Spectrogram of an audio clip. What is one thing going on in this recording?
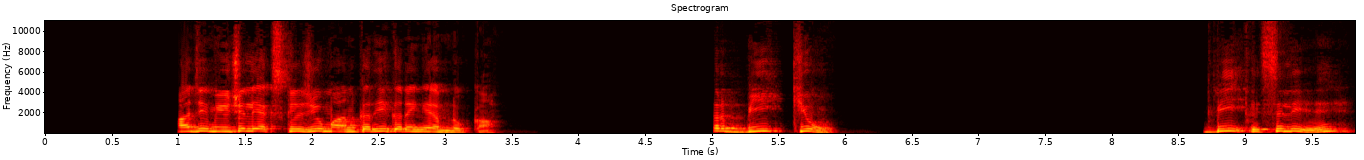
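A man speaks with animation into a close microphone, pausing between phrases.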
